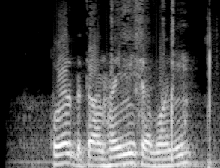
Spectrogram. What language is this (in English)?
Persian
